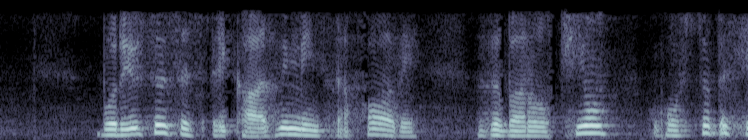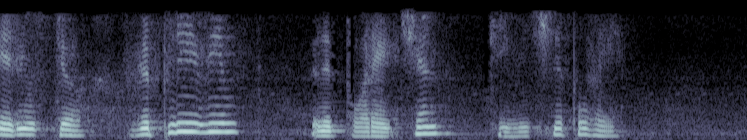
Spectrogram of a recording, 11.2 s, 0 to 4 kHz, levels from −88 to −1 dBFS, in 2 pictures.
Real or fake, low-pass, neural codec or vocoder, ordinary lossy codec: fake; 3.6 kHz; codec, 16 kHz, 1.1 kbps, Voila-Tokenizer; AAC, 16 kbps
